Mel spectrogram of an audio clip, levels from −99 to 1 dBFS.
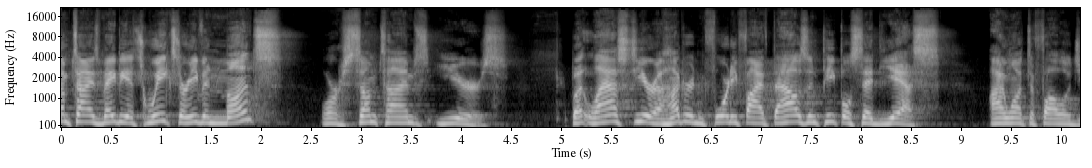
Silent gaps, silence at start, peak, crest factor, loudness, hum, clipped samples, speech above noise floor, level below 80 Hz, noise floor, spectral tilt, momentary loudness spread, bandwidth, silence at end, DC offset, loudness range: none; 0 s; -8 dBFS; 18 dB; -26 LUFS; none; under 0.1%; 36 dB; -70 dBFS; -63 dBFS; -3.5 dB/octave; 7 LU; over 20 kHz; 0 s; under 0.1%; 3 LU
